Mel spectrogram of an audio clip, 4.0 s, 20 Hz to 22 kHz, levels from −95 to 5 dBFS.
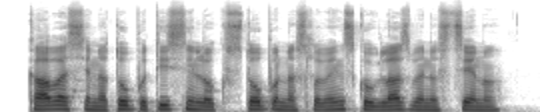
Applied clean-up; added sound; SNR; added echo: neural mask model DeepFilterNet 3.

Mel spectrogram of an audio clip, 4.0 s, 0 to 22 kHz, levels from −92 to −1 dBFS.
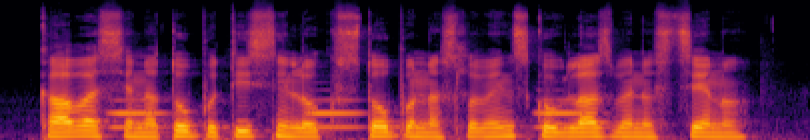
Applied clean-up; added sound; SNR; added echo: none; Wind instrument, woodwind instrument; 13 dB; none.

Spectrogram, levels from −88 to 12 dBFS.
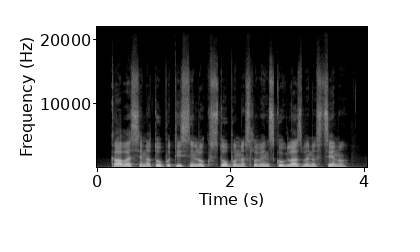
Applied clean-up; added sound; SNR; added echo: none; none; none; none.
